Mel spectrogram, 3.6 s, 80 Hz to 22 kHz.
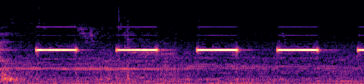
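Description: A power rear gate on a 2013 Toyota Vellfire 2.4 hybrid moves while its warning tone sounds five evenly spaced beeps, each about half a second long, over a faint mechanical hum.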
